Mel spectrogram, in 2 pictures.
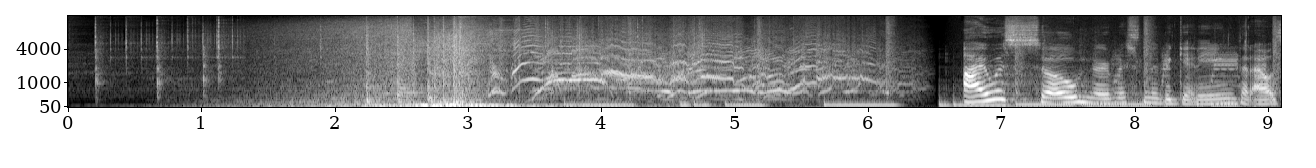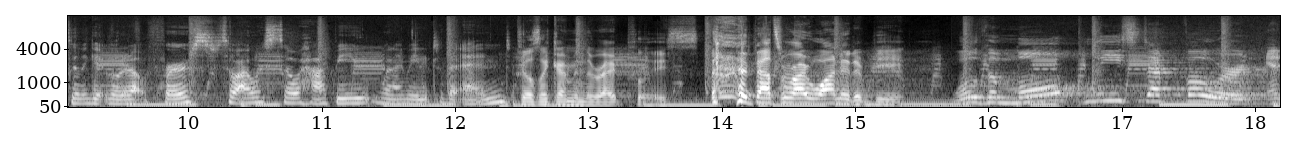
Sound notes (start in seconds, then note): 0.1 suspenseful music; 3.0 group screaming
